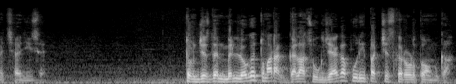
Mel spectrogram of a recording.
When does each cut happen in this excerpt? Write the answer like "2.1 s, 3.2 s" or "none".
none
